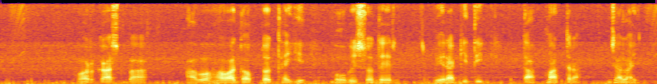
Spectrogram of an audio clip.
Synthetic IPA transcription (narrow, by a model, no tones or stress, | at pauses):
fʰɔɾkasʈbaaboɦaoad̪ɔp̚t̪ɔɾt̪ʰaiebʱɔbiʃːɔt̪eɾpeɾakit̪ikt̪apmat̪ːɾa̰d͡ʑala̰j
